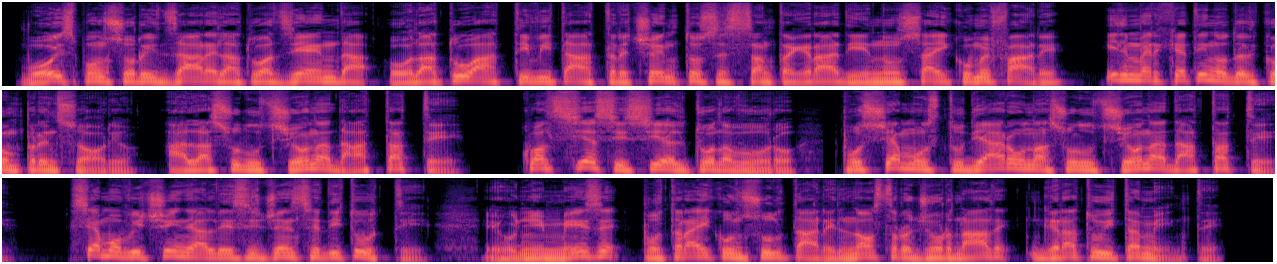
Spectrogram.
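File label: Italian, male, narration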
